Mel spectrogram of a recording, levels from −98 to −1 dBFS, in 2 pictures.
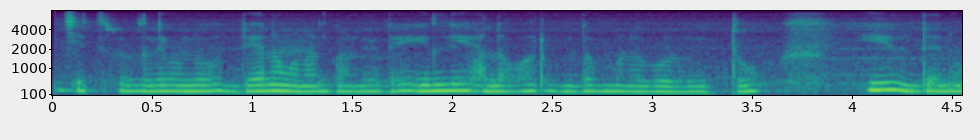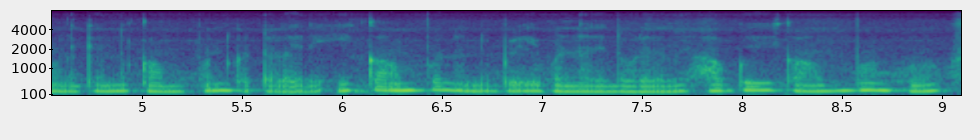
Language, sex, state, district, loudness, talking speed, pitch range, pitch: Kannada, female, Karnataka, Mysore, -29 LUFS, 150 wpm, 195-220 Hz, 205 Hz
